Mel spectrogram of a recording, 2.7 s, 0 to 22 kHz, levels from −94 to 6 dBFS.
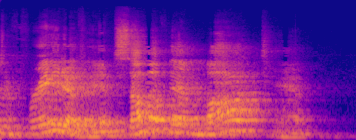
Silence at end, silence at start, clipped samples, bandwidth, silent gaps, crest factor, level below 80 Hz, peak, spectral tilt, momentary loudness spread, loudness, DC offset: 0.35 s; 0 s; under 0.1%; 13.5 kHz; none; 16 dB; -68 dBFS; -4 dBFS; -4.5 dB/octave; 17 LU; -18 LUFS; under 0.1%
